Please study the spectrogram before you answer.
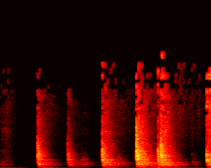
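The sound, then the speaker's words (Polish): A wooden sauna door being slammed shut, heard as several sharp, loud knocks and thuds in quick, uneven succession, each dying away quickly. “Tu są drzwi od sauny, państwo czują to? Zatrzasnę.”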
